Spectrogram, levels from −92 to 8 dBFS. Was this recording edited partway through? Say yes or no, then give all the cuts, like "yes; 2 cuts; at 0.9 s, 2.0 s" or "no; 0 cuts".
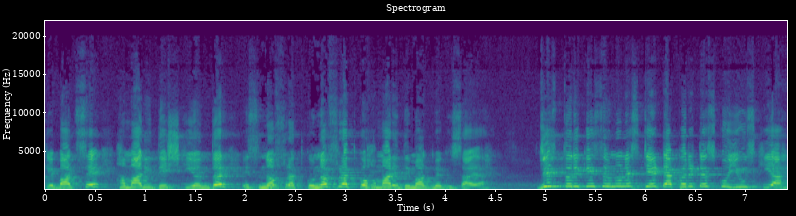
no; 0 cuts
